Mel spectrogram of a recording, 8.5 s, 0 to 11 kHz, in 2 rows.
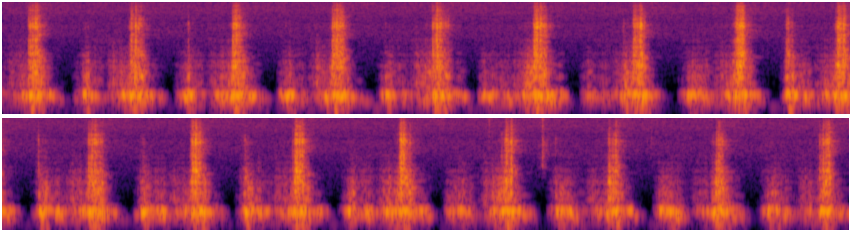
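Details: Heart sounds recorded at position p during sitting to standing: consistently loud S2, variable S1 and episodes of intermittent murmur.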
